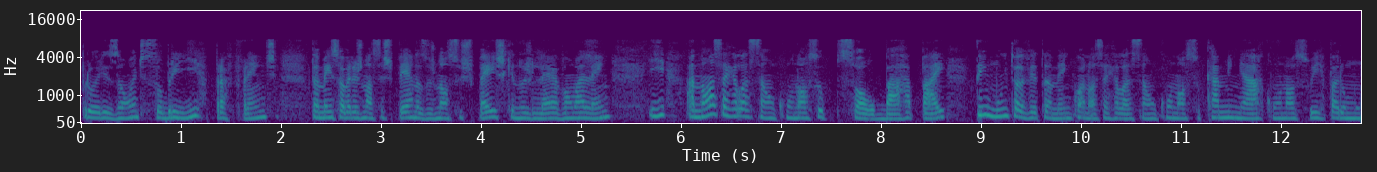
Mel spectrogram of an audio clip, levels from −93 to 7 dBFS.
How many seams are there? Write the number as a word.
zero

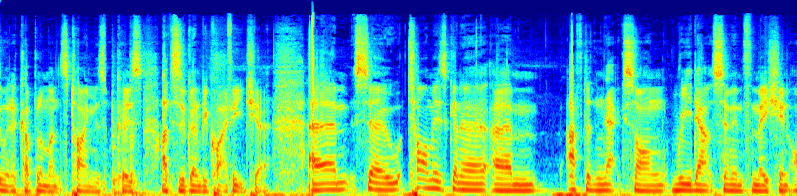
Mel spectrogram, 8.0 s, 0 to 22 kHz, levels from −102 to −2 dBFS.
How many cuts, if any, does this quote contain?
four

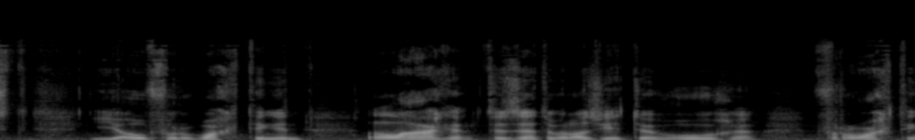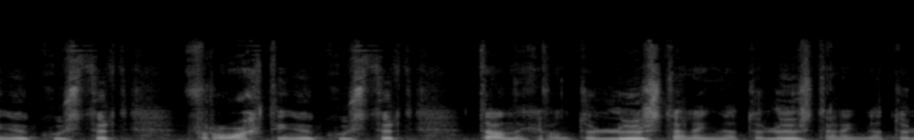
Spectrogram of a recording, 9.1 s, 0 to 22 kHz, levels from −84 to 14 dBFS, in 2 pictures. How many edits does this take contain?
two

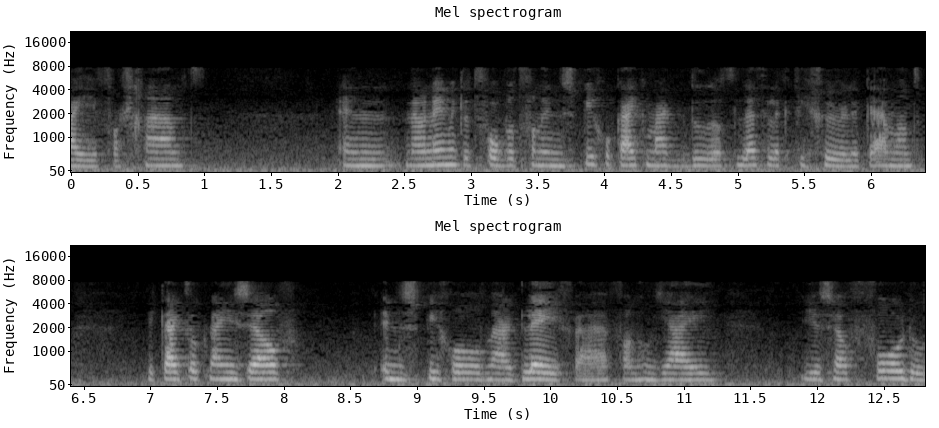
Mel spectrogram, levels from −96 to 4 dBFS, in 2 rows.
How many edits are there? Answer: two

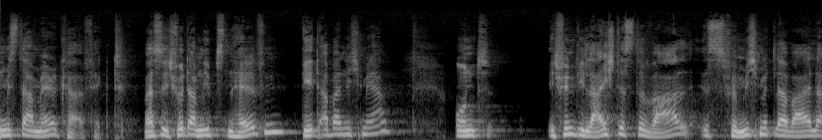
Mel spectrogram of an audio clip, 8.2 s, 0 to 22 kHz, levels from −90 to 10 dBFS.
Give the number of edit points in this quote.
zero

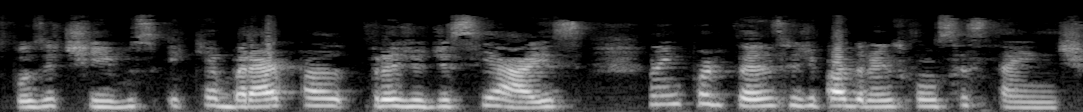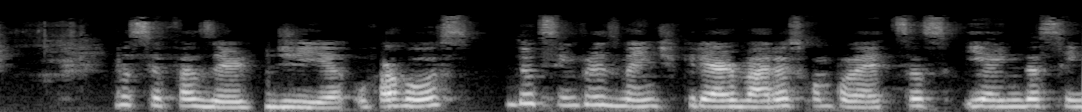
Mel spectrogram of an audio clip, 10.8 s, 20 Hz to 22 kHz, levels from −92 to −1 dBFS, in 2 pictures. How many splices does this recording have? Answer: eight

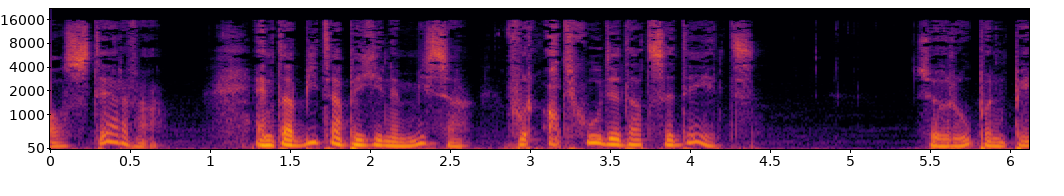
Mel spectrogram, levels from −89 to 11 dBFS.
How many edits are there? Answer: two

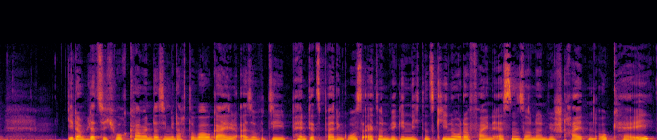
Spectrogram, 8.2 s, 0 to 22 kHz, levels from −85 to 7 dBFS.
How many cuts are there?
zero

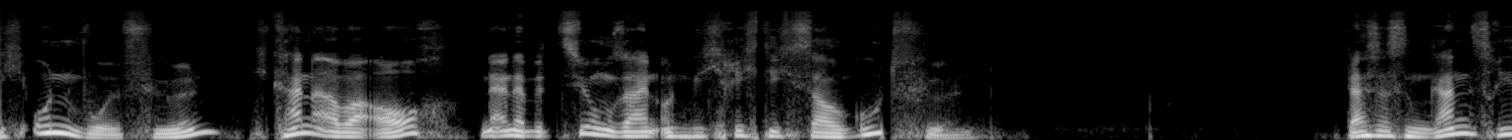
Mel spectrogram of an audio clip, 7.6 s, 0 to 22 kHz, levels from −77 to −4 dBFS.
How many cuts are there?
two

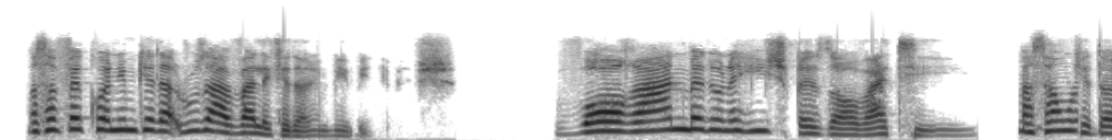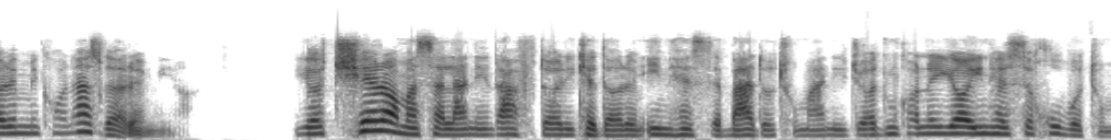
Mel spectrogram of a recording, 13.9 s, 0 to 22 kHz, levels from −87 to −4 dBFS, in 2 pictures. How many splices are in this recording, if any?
four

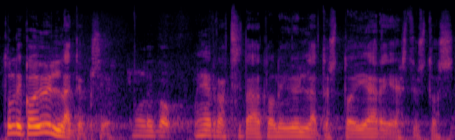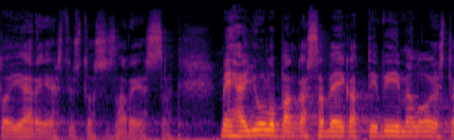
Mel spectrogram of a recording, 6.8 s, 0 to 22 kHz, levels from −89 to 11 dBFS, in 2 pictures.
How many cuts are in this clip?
two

